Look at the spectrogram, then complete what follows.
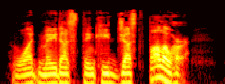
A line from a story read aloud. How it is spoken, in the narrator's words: growled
